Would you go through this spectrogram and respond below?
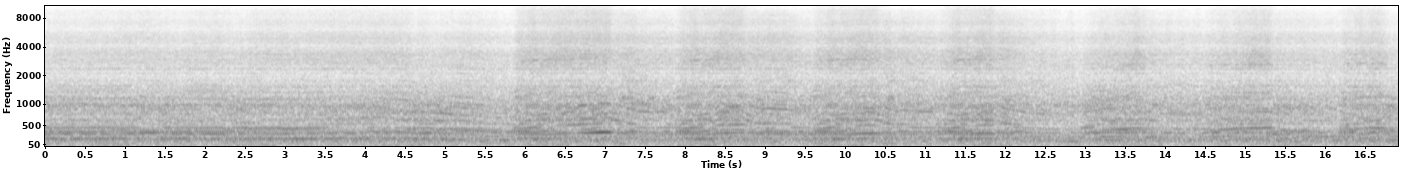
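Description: Race car engines droning steadily through the first lap at Bathurst in a Trans Am racing video game, a continuous loud hum with slight rises and falls in pitch as the cars accelerate, with no voices over it.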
